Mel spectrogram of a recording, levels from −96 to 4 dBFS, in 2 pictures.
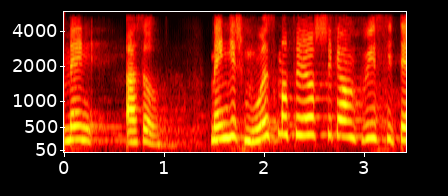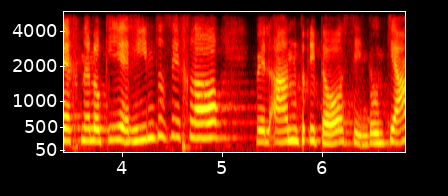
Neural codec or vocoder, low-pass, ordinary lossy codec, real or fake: codec, 16 kHz, 2 kbps, X-Codec, HuBERT features, trained on general audio; 5.4 kHz; none; fake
